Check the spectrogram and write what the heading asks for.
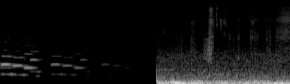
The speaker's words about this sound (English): It's Friday afternoon. I'm sitting in traffic.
